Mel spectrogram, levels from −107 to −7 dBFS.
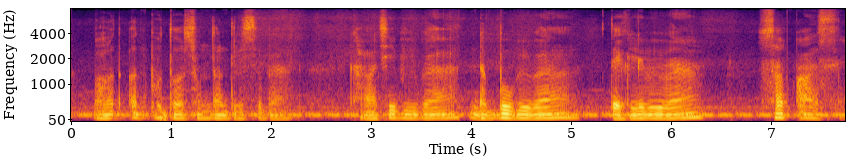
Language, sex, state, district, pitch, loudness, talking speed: Bhojpuri, male, Uttar Pradesh, Deoria, 95 Hz, -22 LUFS, 140 wpm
